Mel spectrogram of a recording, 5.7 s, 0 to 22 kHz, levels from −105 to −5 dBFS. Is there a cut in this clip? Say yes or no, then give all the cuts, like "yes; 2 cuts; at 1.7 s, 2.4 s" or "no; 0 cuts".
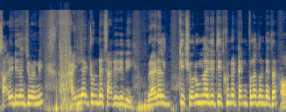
no; 0 cuts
